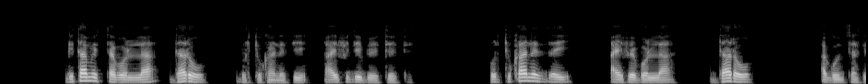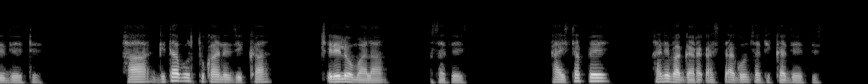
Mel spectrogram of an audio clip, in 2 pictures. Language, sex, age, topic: Gamo, male, 18-24, agriculture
